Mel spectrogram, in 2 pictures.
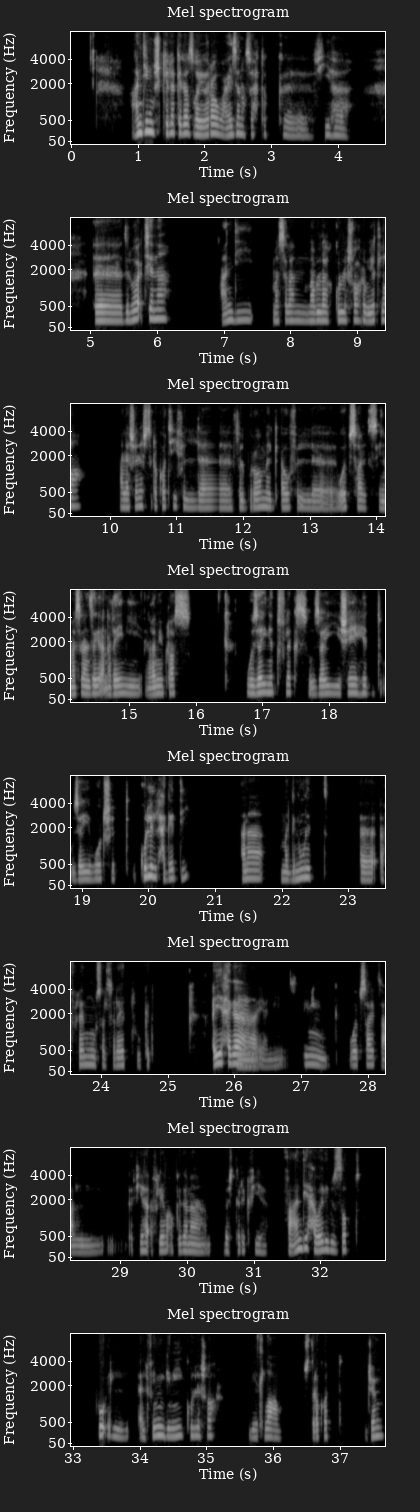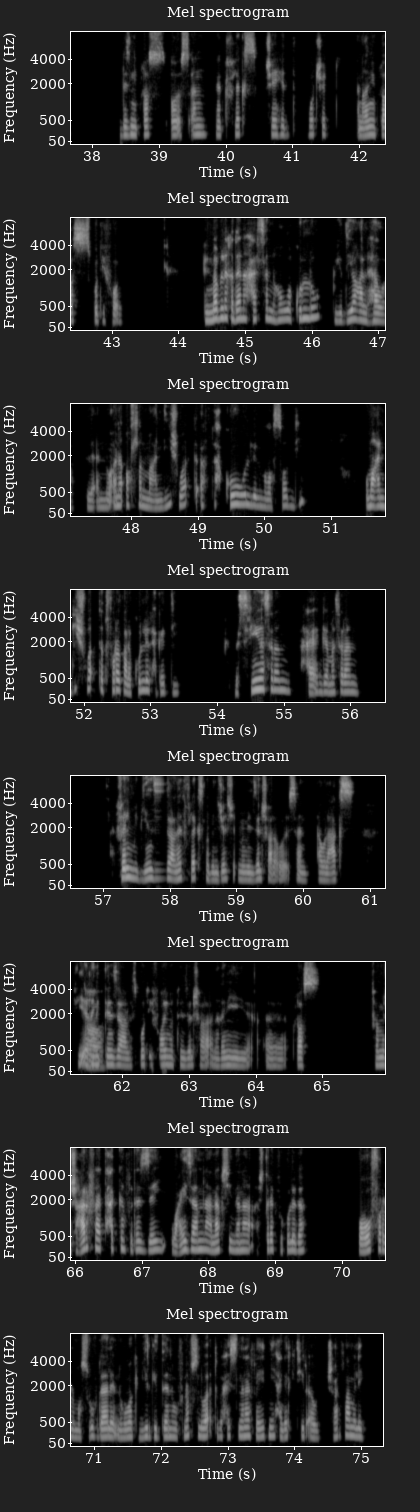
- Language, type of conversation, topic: Arabic, advice, إزاي أسيطر على الاشتراكات الشهرية الصغيرة اللي بتتراكم وبتسحب من ميزانيتي؟
- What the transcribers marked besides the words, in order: in English: "الwebsites"; in English: "streaming websites"; in English: "Gym"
